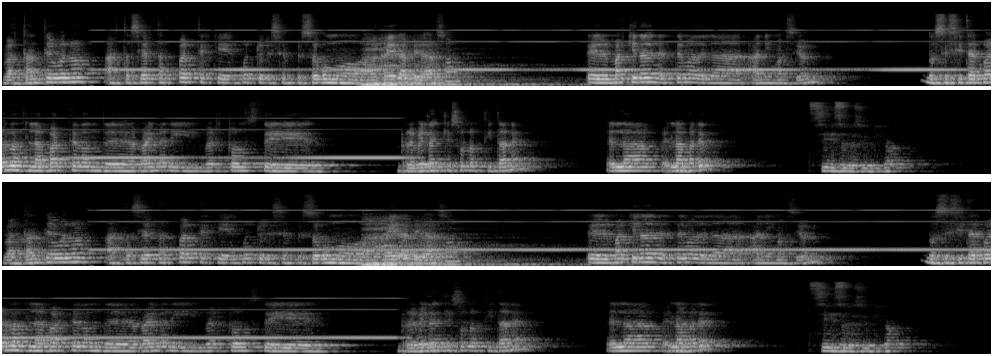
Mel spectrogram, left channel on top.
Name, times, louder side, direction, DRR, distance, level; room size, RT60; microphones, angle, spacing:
voice 1, 0.0-4.6 5.8-8.2 9.2-13.1 13.8-15.1 15.9-16.9, left 1 dB, 50° left, 3 dB, 0.5 m, -24 dB
sound 1, 0.8-13.9, equal, 75° right, 0.7 m, -32 dB
sound 2, 3.5-7.3, equal, 30° right, 1.3 m, -28 dB
voice 2, 18.0-18.8, equal, ahead, -6 dB, 0.4 m, -28 dB
4.3 x 2.1 x 3.2 m, 0.86 s
head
